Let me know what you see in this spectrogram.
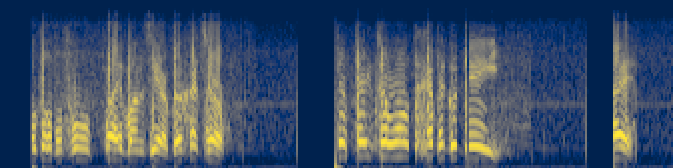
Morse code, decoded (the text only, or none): none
